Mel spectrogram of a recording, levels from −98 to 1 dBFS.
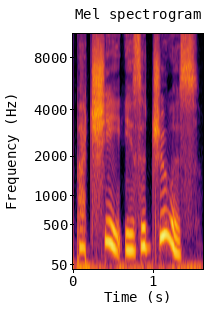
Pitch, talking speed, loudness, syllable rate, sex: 235 Hz, 185 wpm, -16 LUFS, 4.1 syllables/s, female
